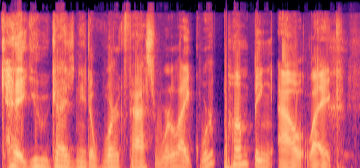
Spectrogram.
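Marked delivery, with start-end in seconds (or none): 0.0-1.6 put-on scream, higher. Retelling the boss coming out to hurry workers: imitating boss screaming. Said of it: "screaming at us".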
